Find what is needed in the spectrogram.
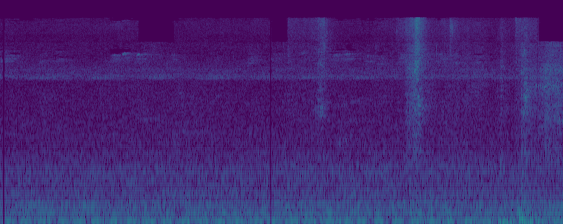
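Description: Faint room tone with a steady low hum, and a few faint, short scrapes of a palette knife against a tub of spackle in the last couple of seconds.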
